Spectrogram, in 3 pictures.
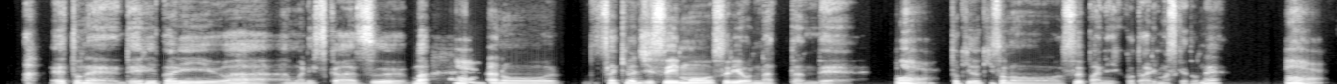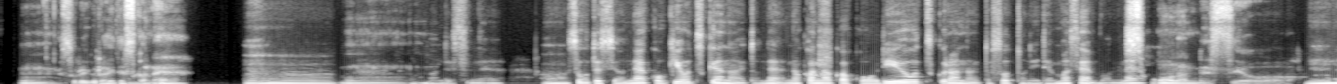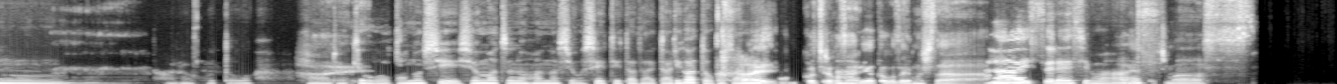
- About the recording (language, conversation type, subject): Japanese, podcast, 休みの日はどんな風にリセットしてる？
- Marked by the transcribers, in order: chuckle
